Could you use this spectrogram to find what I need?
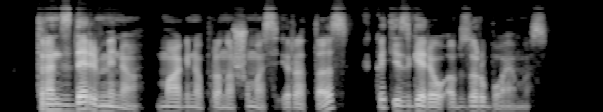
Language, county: Lithuanian, Vilnius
